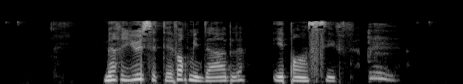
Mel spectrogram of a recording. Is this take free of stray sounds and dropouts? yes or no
no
